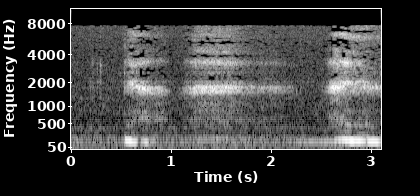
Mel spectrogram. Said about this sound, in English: And when you remove your finger, I take a breath as you slowly start to push the jeweled metal plug into me.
